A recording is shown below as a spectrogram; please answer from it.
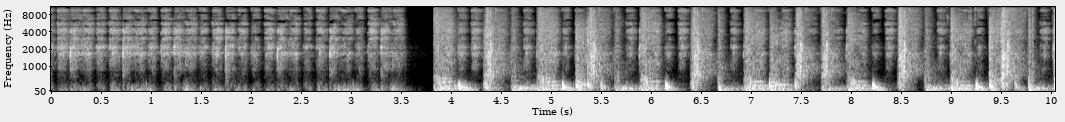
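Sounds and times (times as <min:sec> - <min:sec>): loud music with a beat: 0:03.8 - 0:10.0
scratchy crackling noise: 0:08.9 - 0:10.0.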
